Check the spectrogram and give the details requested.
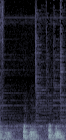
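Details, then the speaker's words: Early pregnancy ultrasound, first time hearing the heartbeat, yolk sac still visible: rhythmic whooshing pulses of a fetal heartbeat on Doppler, a normal finding. "even though I was alone it was amazing to see the baby and hear the heartbeat for the first time"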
